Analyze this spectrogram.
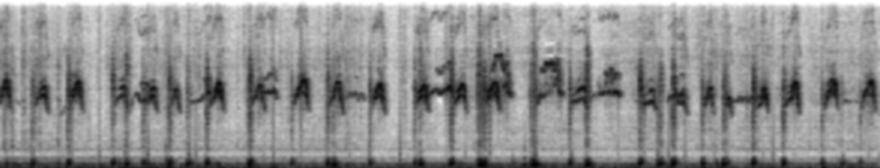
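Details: Pigeon nestling with its father at breakfast in a wild nest box; a steady stream of high, thin, wavering peeps several per second, backed by regular low tapping and rustling.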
